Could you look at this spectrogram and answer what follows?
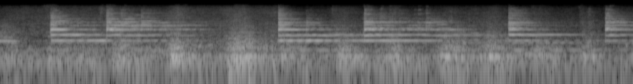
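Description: Train running with a rumble, its horn sounding in a series of short blasts, each starting sharply.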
